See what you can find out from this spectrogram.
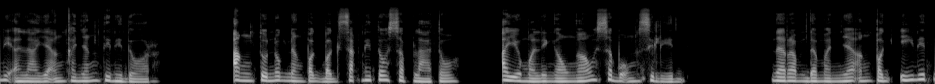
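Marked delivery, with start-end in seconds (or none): none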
